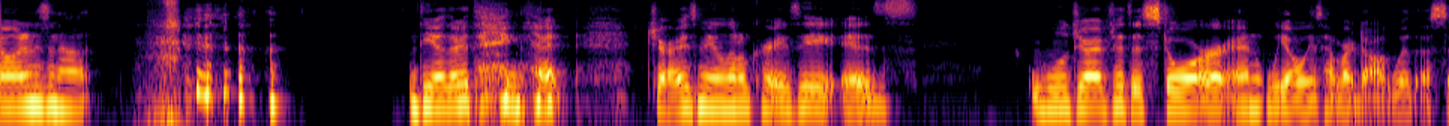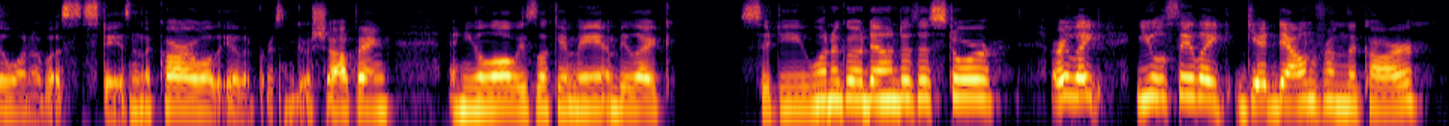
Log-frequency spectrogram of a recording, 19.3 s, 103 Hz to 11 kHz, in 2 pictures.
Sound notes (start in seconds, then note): 1.0 laughs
